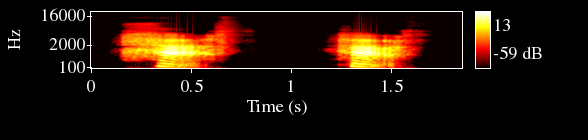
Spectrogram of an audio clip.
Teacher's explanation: And notice on half that the L is silent. It's not half.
